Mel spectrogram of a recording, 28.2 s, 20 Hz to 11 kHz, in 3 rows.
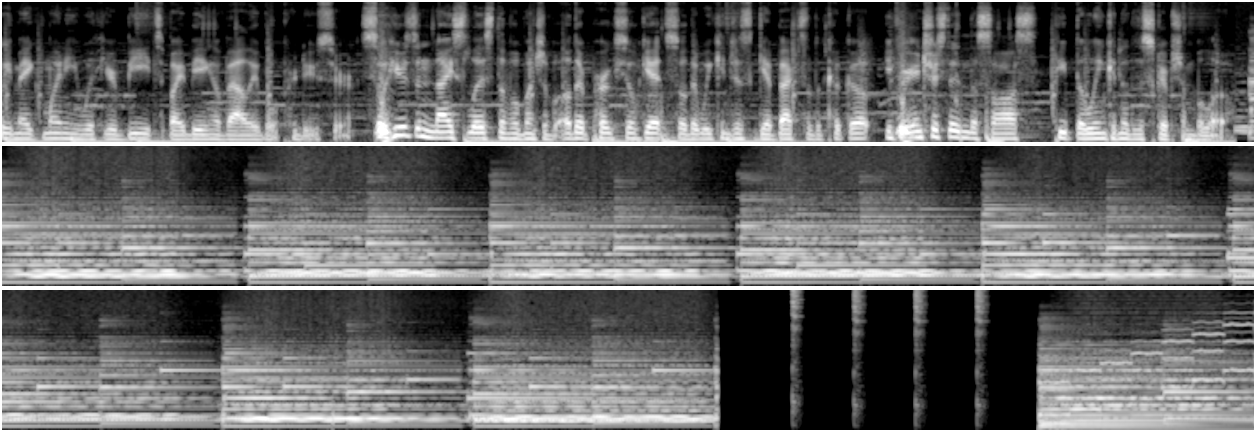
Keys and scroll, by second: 9.3 space, 13.8 alt+shift+Right, 24.7 space.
